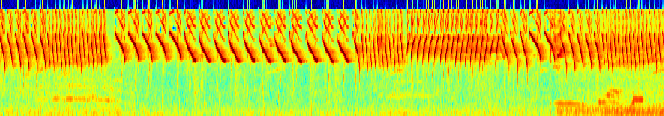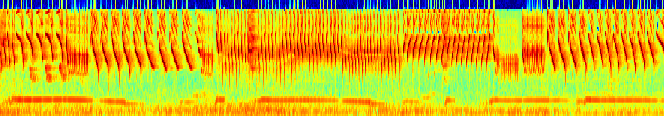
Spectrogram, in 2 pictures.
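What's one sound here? A canary sings close by in fast rapid trills and chirps.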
